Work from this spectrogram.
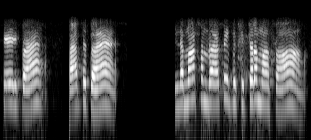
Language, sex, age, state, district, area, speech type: Tamil, female, 60+, Tamil Nadu, Madurai, rural, conversation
